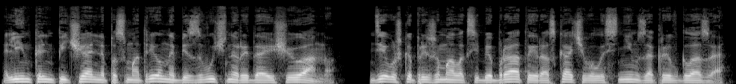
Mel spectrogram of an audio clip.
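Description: A man narrates an audiobook in an even, measured storytelling manner, his voice on the low side. The studio-quality recording has no echo.

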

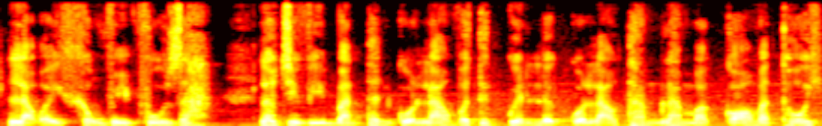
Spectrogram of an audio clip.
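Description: A man's voice: expressive, quick pace, darkish tone, soft background music, natural voice. A man voicing a desperate young man who defies and pleads with his grandmother in a strained, raised voice. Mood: pleading. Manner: pleading and defiant, strained higher voice.

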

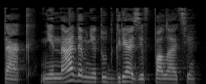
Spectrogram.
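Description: A woman's voice: on the low side, normal speed, natural voice. A woman voicing a commanding old woman doctor who barks orders in an audiobook. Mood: imperious. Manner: commanding, barking. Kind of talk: audiobook character voice.

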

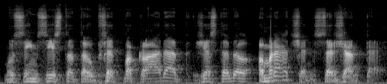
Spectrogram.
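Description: A man voicing a calm, steely watch sergeant who speaks quietly and firmly. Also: medium pitch, heavily acted. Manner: quiet, firm, clear.

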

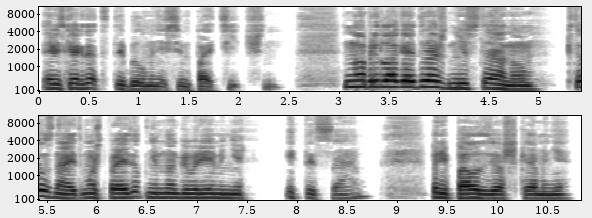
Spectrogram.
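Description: A man's voice: a little high, unhurried, darkish tone, dry recording, clean studio sound, pitched above the performer's own voice, natural voice. A man voicing a scheming, mocking teenage girl who taunts with a sneer, in an audiobook.

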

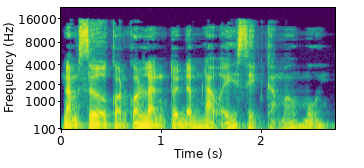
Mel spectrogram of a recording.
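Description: A frightened grown son speaks in a trembling, stammering voice, voiced by a male narrator. The tone is low and husky, halting and shaken in a spoken horror story. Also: expressive. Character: frightened grown son haunted by dead father.

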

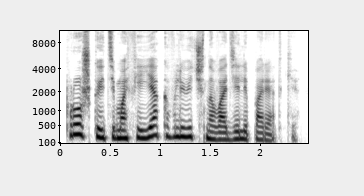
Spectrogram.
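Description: A woman narrating an audiobook in the first person, with lively, wry storytelling. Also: on the low side, quick pace, no echo, clean studio sound.

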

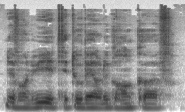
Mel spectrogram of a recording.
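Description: A man reading a novel aloud as a narrator, in a measured storytelling manner. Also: lowish voice, little pitch movement, warm tone, slightly rough. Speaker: audiobook narrator. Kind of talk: scripted narration.

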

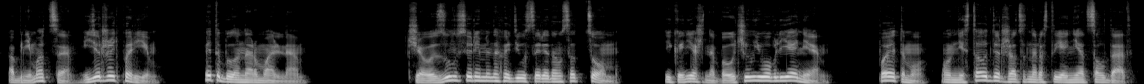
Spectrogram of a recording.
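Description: Lively mellow male audiobook narrator. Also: on the low side, brisk. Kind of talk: scripted narration.

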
